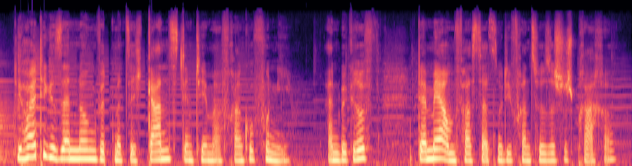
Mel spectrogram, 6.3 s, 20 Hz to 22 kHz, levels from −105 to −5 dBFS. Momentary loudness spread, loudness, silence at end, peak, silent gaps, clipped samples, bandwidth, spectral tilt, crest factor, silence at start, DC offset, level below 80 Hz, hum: 9 LU; -13 LUFS; 0.15 s; 0 dBFS; none; under 0.1%; 14 kHz; -6.5 dB/octave; 12 dB; 0 s; under 0.1%; -50 dBFS; none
